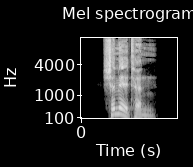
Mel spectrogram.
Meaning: inflection of schimmeln: 1. first/third-person plural preterite 2. first/third-person plural subjunctive II
- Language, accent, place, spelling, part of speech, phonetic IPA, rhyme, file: German, Germany, Berlin, schimmelten, verb, [ˈʃɪml̩tn̩], -ɪml̩tn̩, De-schimmelten.ogg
